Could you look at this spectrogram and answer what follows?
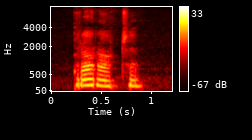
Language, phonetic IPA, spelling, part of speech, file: Polish, [prɔˈrɔt͡ʃɨ], proroczy, adjective, LL-Q809 (pol)-proroczy.wav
